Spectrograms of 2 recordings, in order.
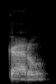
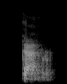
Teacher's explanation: que distingue dos consonantes roticas concretamente esta y esta es decir la r suave y la r fuerte o en términos lingüísticos percusivas r y vibrante r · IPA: /ɾ/ - /r/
